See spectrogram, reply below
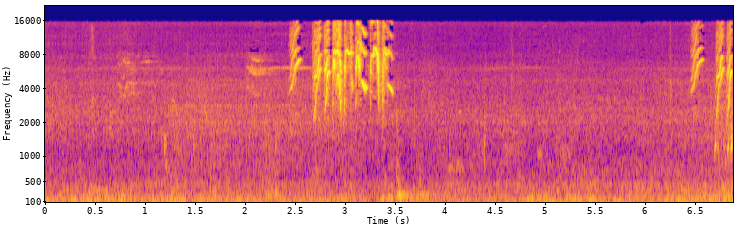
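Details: Sayaca tanager calling on 25 May 2024, one short cluster of thin, high, squeaky notes sweeping up and down, with a faint chirp at the end and a continuous low rumbling background.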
